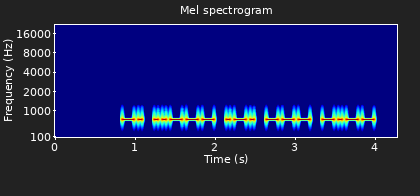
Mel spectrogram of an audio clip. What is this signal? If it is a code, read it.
Morse code, heard as a keyed tone, about 23 wpm, 700 Hz. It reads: N2ROY
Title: Speed Racing - USA 1x3 Call Signs 20wpm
